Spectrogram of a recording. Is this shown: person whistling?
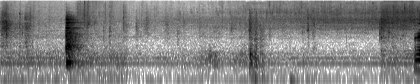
no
